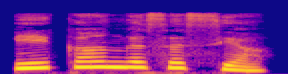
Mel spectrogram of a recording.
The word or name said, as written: ಏಕಾಂಗಸಸ್ಯ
